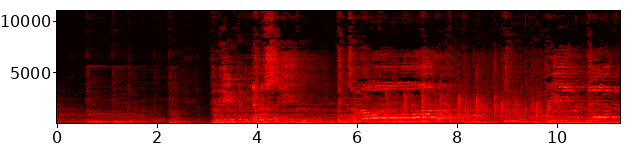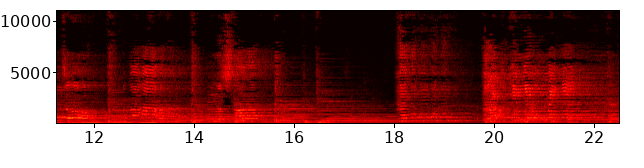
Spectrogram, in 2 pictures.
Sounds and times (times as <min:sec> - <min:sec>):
Jazz: 0:03.1 - 0:22.5.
